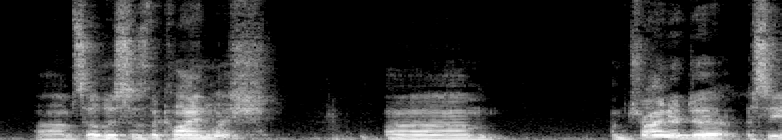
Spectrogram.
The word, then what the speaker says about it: Clynelish: right which is how i used to pronounce it you know foolishly but i believe it's the kleinlisch claddlish climbless cork failure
